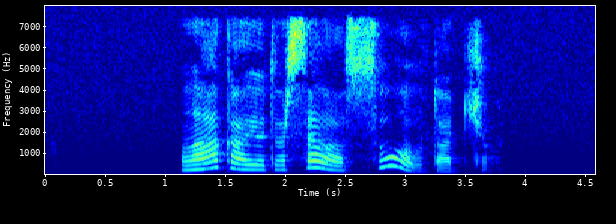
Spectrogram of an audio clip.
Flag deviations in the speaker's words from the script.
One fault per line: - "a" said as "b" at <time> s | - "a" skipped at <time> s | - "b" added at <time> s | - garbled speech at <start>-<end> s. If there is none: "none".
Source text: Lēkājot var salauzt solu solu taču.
- "solu" skipped at 3.1 s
